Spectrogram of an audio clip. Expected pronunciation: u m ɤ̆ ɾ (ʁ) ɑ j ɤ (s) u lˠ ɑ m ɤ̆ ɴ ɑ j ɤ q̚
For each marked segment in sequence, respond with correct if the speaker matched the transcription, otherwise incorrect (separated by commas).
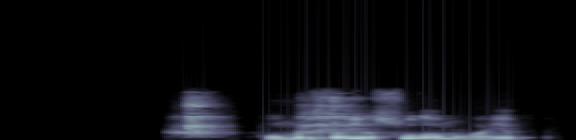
incorrect, correct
